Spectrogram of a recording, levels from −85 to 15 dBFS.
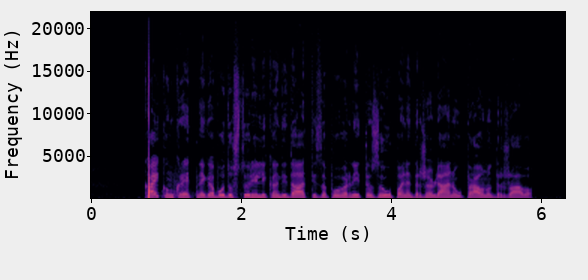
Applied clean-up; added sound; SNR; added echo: none; Fireworks; -4 dB; none.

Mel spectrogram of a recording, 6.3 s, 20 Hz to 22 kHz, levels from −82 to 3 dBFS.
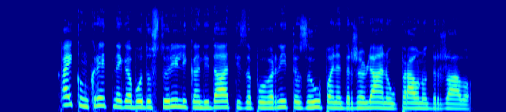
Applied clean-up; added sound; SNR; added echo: neural mask model DeepFilterNet 3.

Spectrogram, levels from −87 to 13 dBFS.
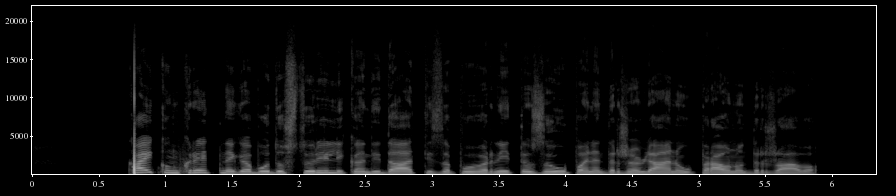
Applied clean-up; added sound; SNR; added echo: neural mask model RNNoise.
